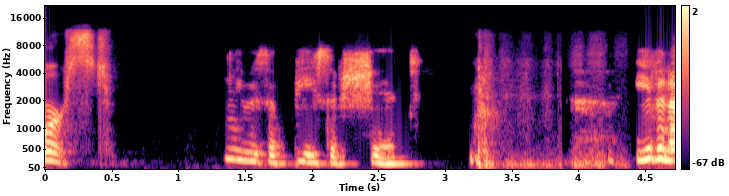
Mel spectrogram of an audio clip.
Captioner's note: laughing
